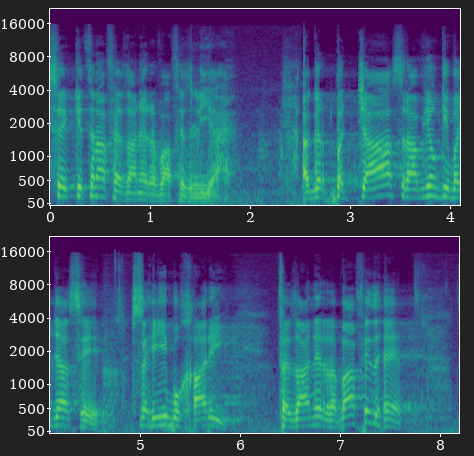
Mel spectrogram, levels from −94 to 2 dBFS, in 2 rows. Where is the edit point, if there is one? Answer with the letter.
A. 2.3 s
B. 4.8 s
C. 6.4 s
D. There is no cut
A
